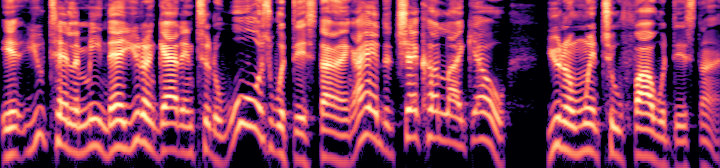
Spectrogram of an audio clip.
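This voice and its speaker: Speaking at a moderate pace, a man with an American accent has a fairly high pitch and very wide pitch swings. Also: very clean recording, silent background. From US South. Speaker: comedian. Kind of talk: casual chat. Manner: animated.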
